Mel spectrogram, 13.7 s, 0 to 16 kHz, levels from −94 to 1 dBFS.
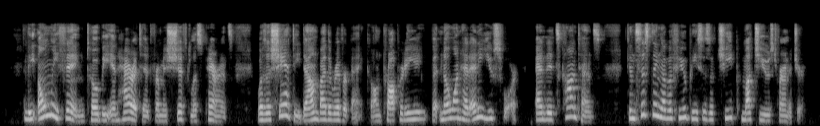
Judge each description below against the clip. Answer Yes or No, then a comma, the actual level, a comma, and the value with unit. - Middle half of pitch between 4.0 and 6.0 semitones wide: Yes, average, 4.3 semitones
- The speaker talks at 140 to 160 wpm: No, average, 170 wpm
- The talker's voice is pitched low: No, high, 200 Hz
